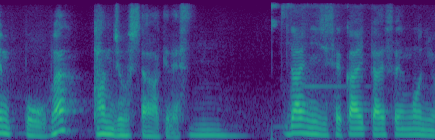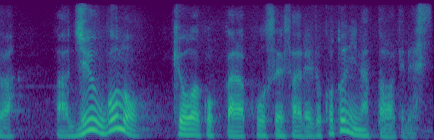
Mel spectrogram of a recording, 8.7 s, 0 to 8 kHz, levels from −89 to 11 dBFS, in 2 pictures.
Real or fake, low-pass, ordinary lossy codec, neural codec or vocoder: fake; 7.2 kHz; none; codec, 16 kHz, 6 kbps, DAC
